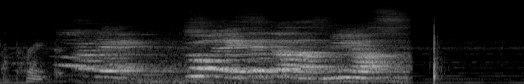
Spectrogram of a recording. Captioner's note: chants in foreign language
